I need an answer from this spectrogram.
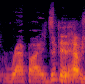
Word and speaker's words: Rapides: Pronounced Rapides.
